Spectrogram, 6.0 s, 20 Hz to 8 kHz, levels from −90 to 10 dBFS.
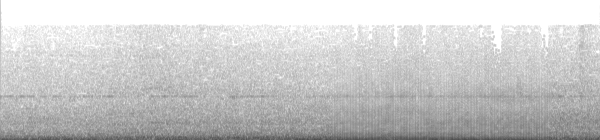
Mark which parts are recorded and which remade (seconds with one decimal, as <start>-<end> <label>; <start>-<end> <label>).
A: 0.0-3.3 recorded; 3.3-5.5 remade; 5.5-6.0 recorded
